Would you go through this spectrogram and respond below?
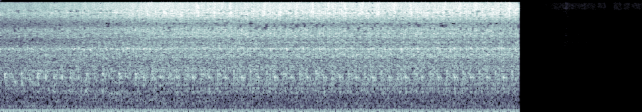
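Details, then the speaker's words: Copart farm truck after refilling antifreeze and oil, running an unknown tune from the previous owner, with exhaust being repaired: deep, steady idle with an even low thrum and no misfire or knock, then shutdown. Normal idle, runs really good. "got done with the test run here after i filled up the antifreeze and oil it actually runs really really good"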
